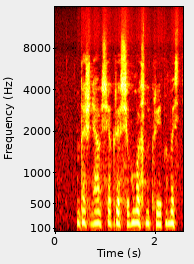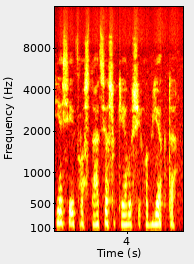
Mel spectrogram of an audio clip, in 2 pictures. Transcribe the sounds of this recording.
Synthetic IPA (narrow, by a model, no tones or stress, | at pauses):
d̪ɐʒʲnʲæˑʊsʲɛɐɡɾʲɛsʲɪʋʊmɐsnʊkɾʲɛɪpʲɛmɐst̪ʲiɛsʲeːifɾʊst̪ɾɑːt̪sʲɪjɛsʊkʲeːlˠʊsʲiʔɔbʲjɛkt̪ɑ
